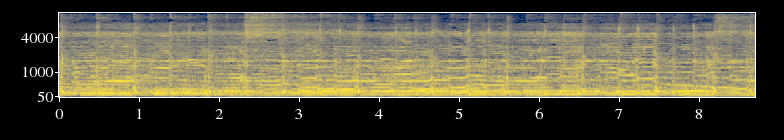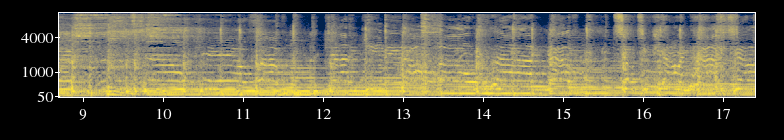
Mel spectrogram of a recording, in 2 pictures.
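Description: Live rock band playing loudly: guitars through amplifiers over a steady drum-kit beat, with a man singing into the microphone.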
